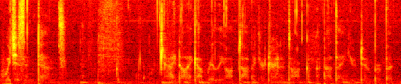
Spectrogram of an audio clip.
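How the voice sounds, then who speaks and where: A woman with an American accent whispering a candid, rambling ASMR monologue with hesitant phrasing. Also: normal speed. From New England, United States. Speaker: ASMR video creator.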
